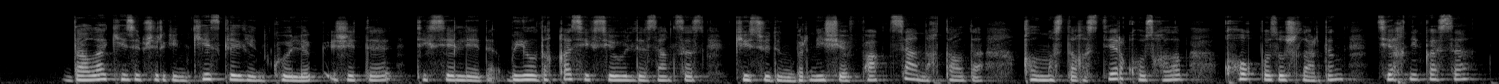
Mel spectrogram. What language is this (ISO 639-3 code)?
kaz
